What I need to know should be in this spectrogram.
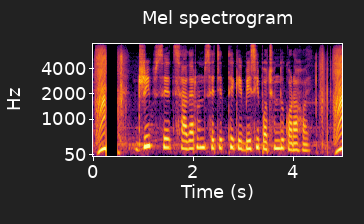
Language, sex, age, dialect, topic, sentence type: Bengali, female, 36-40, Standard Colloquial, agriculture, statement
